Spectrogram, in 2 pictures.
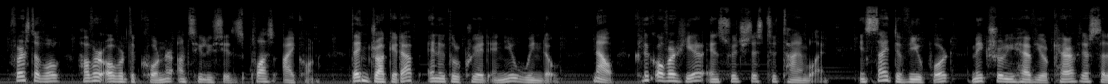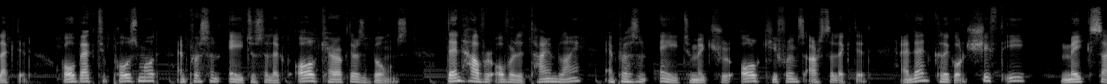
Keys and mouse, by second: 3.3-5.7 drag, 6.4-8.6 drag, 10.5 click, 12.9 ctrl+Tab, 13.8 a, 14.0 a, 14.6 a, 16.6 a, 16.7 a, 17.1 a, 18.0-19.8 drag, 20.4 shift+e.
